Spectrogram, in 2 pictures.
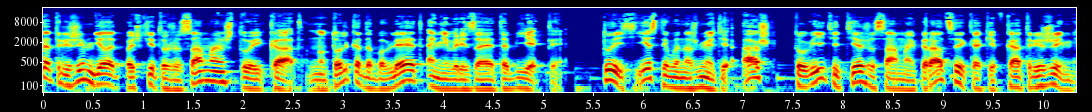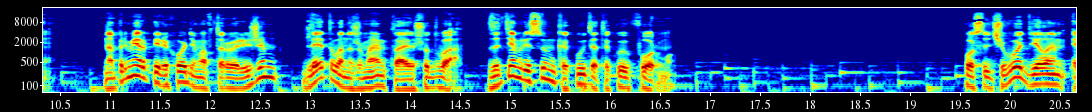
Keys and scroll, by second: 5.6 h, 11.5 ctrl+alt+x, 19.0 f, 19.5 d.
